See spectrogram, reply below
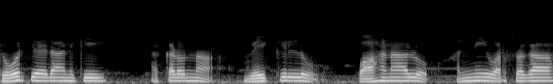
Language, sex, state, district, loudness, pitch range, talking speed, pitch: Telugu, male, Andhra Pradesh, Anantapur, -16 LUFS, 135-165 Hz, 95 wpm, 155 Hz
